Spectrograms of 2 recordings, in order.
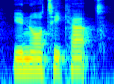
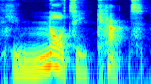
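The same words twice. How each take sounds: First: It is said plainly at normal volume. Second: It is grumbled in a moaning voice. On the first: "Did he just say" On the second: "Or maybe he grumped it. ... He grumbled"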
